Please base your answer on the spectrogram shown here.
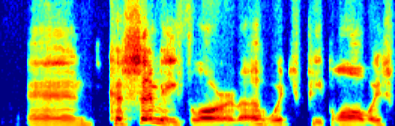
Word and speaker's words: Kissimmee: And Kissimmee, Florida, which people always pronounce Kissimmee.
